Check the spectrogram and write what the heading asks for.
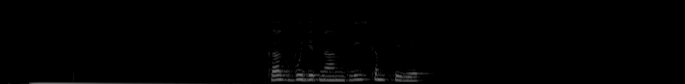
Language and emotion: Russian, neutral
